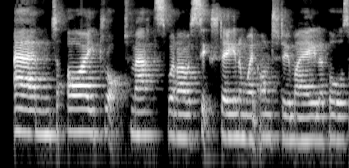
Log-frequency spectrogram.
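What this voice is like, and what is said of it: British accent. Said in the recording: “I grew up in the UK, in case people can't tell from my accent.”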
